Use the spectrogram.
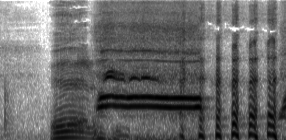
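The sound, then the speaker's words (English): A loud train whistle sound effect holds a steady, bright tone for about a second, after a brief sliding lead-in, then gives way to a few short rhythmic bursts. “Blow the train whistle.”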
